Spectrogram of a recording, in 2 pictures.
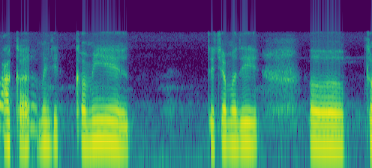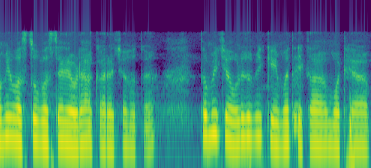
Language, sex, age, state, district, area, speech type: Marathi, female, 18-30, Maharashtra, Thane, urban, spontaneous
